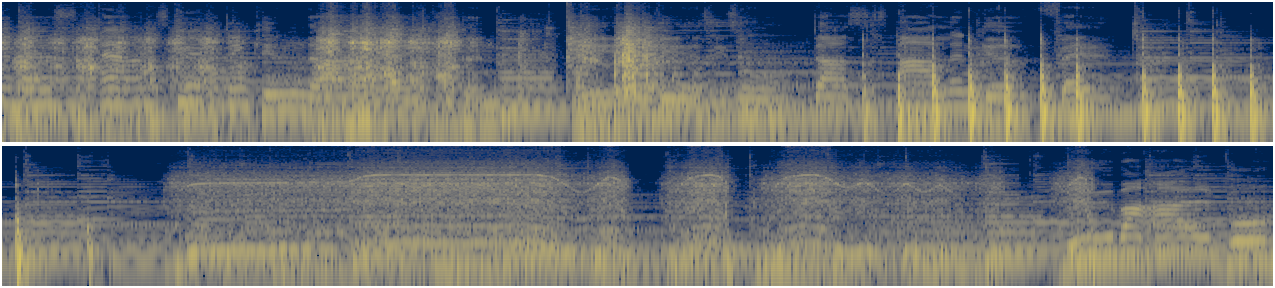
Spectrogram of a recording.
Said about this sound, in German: Und dann geht es los. Sie müssen sägen, bohren, hämmern, leimen und alle Bretter gut zusammenbringen.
